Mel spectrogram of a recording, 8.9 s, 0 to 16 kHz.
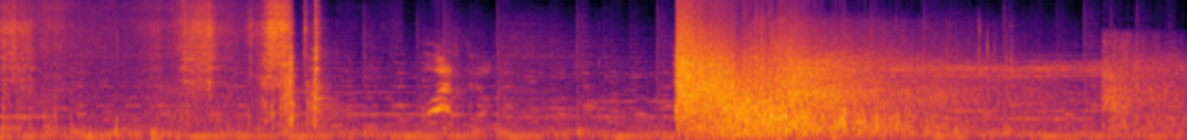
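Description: A D-30 howitzer fires: a heavy, booming blast erupts midway and rolls into a long, loud rumbling decay, preceded by scattered clattering sounds and faint voices.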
